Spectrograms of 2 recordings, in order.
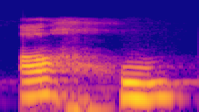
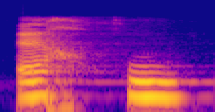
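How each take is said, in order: First: The opening hamza is made heavy too. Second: The kha is said thin, not heavy. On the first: "il ne faut pas emphatiser al-hamza comme ceci" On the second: "il ne faut pas amincir la lettre kha qui porte soukoun, comme ceci"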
